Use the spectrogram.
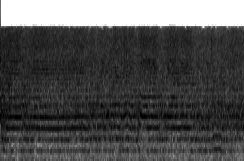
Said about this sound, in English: That's not World Cup. That's me checking on my bees this weekend. Brought some audio, and it sounds a lot like the World Cup.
